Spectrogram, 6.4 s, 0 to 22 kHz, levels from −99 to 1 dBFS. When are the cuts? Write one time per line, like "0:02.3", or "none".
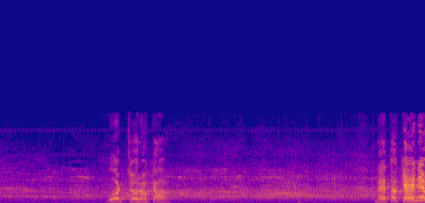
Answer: none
